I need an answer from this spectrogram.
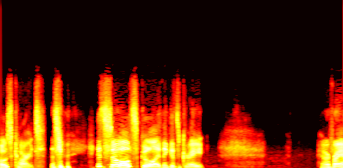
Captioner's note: laughs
